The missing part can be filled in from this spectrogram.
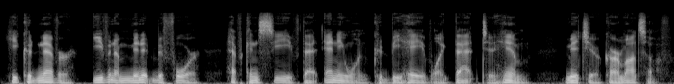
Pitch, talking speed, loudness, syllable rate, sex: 80 Hz, 180 wpm, -20 LUFS, 6.2 syllables/s, male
